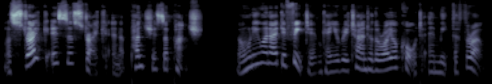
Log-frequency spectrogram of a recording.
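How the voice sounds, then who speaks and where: A woman's voice: mid-range voice, lively intonation, fairly quick, a bit bright, close to an everyday voice. A woman voicing a cocky, teasing male monkey king in an audio drama, boastful, preachy and theatrical in manner. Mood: firm.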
